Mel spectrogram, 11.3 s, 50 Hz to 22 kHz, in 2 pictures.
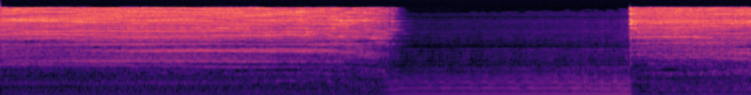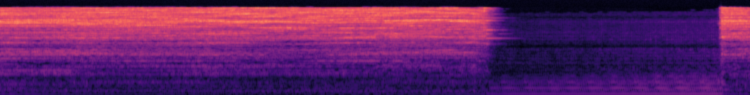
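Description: Chef's Choice 250 electric knife sharpener: a chef's knife edge grinding against the spinning diamond-abrasive discs of the first, motor-driven stage in a hissing rasp, two pulls of about five seconds each. Between pulls the sharpener's motor hums on its own for about two seconds, and each new pull starts with a sharp tick as the edge meets the disc.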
